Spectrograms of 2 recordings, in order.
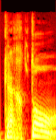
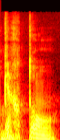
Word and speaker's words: carton: Deswegen heißt der Karton auch Karton und wird im Französischen Carton ausgesprochen. – Carton.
